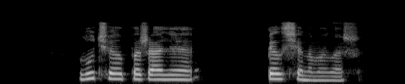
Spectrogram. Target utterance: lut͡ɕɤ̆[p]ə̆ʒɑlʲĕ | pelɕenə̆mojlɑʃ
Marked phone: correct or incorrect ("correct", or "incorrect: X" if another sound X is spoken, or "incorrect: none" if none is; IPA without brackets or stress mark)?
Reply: correct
